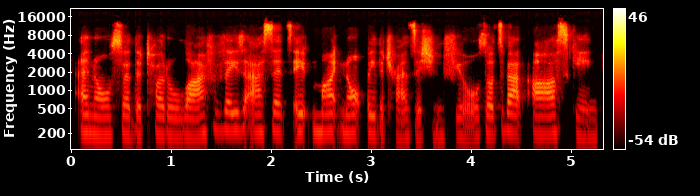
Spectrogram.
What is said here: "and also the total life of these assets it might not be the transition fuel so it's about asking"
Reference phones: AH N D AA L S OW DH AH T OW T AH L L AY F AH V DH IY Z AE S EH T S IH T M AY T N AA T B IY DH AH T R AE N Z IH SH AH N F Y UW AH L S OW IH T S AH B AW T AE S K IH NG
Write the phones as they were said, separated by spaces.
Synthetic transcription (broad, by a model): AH N AA L S OW DH AH T OW T L L AY F AH V DH IY Z AE S EH T S IH T M AY T N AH T B IY DH AH T R AE N Z IH SH AH N F Y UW L S OW IH T S AH B AW T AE S K IH NG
